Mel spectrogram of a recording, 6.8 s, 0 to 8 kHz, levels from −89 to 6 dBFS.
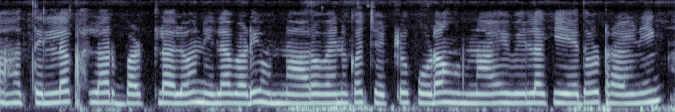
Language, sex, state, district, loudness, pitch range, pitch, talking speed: Telugu, female, Andhra Pradesh, Sri Satya Sai, -15 LUFS, 245-260 Hz, 255 Hz, 125 wpm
